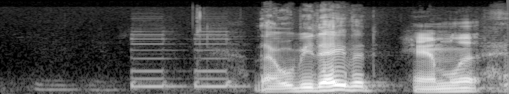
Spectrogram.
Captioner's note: buzzer blares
